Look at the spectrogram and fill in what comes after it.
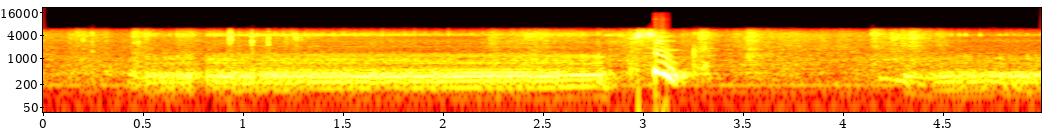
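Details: Shiba Inu dogs indoors, one gargling and another worked up over a rawhide; low, throaty, harmonic rumbling runs steadily for nearly three seconds, then a sharp yelp-like burst and a shorter rumble resumes.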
